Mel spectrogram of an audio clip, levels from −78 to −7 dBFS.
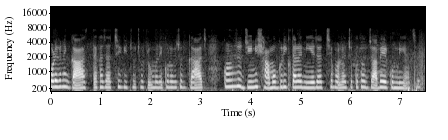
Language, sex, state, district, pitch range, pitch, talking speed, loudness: Bengali, female, West Bengal, Paschim Medinipur, 255-280 Hz, 265 Hz, 210 wpm, -19 LUFS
